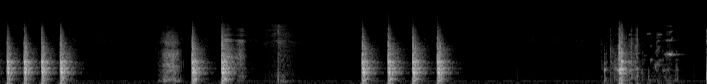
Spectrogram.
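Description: Knocking on a wooden door, heard as three separate bursts of rapid raps, each burst holding three to five sharp, close, fairly loud strikes with silent gaps between, followed by a brief rattle at the end.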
